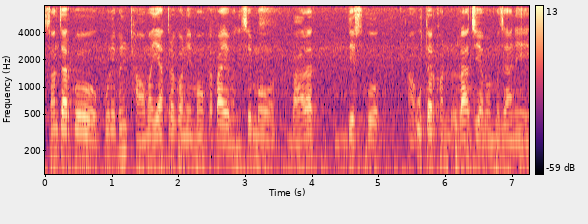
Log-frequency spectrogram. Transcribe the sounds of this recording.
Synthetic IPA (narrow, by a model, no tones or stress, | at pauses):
sʌnt͡sarkokunʌjpʌniʈʰaw̃majat̪rʌɡʌrnemʌwkapajobʱʌnesebmʌ | bʱaɾʌt̪̚ | d̪esko | ut̪ːʌrkʰʌnrad͡zjʌmamud͡zane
